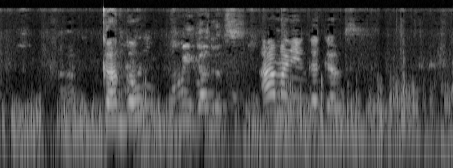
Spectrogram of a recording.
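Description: A young child talks excitedly close by.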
